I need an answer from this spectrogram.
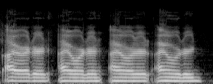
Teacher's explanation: i ordered both a little flatter lower in pitch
